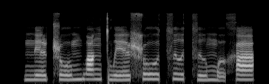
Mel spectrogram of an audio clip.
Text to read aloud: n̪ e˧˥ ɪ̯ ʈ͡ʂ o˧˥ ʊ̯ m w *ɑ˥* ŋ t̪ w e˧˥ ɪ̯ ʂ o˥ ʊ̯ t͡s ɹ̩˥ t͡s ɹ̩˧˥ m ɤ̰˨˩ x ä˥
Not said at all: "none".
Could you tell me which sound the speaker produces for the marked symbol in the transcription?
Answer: ɑ˥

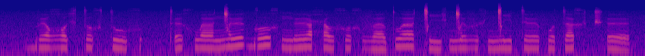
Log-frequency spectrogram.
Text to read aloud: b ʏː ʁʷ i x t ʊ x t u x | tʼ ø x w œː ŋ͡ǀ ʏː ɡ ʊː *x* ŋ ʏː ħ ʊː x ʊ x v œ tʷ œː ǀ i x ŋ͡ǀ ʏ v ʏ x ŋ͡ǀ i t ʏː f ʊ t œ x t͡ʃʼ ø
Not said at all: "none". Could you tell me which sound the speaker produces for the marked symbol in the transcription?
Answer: x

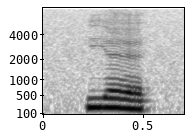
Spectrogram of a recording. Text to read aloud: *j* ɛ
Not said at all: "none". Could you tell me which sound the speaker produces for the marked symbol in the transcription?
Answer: j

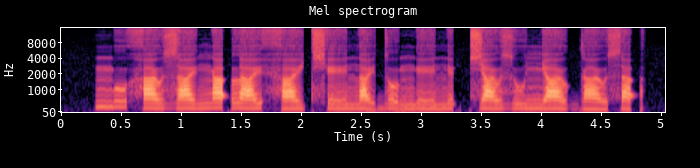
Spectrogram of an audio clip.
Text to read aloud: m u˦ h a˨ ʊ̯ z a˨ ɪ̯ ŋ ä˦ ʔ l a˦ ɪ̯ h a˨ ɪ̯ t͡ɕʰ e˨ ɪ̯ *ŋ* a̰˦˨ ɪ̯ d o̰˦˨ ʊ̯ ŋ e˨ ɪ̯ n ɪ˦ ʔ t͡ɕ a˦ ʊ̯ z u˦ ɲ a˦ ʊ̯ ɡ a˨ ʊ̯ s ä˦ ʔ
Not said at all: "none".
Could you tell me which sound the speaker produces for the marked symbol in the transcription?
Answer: n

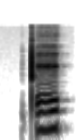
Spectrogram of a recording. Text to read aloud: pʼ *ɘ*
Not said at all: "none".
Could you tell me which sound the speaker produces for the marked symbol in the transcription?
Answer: ɘ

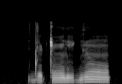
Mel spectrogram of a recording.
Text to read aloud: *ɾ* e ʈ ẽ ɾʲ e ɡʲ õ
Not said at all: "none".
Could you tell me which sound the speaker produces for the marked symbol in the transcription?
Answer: d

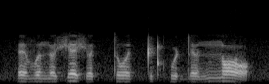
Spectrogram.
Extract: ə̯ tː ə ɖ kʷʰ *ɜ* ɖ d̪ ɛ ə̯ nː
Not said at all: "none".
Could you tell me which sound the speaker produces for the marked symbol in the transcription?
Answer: ɜ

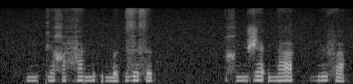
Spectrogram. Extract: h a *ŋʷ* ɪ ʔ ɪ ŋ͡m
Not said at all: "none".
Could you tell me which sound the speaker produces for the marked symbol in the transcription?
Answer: ŋ͡m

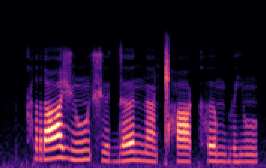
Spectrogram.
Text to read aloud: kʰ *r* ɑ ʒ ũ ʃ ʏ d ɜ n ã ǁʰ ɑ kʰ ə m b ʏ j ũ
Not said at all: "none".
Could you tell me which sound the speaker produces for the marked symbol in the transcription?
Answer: r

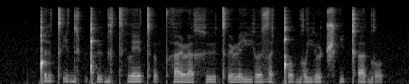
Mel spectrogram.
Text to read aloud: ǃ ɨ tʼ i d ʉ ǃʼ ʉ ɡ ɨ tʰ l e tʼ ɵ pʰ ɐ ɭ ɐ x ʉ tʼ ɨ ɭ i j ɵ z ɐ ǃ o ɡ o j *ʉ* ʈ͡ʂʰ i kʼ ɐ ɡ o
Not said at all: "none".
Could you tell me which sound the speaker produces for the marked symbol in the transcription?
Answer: ʉ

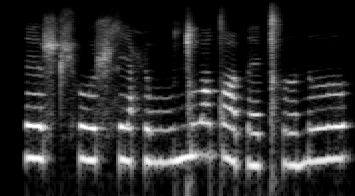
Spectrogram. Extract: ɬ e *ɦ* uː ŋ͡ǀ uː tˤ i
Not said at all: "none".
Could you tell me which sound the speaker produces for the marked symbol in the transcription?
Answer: ħ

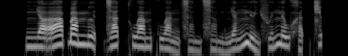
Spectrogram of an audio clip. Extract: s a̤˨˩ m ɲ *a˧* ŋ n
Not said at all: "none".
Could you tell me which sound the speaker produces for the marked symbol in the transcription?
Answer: a˨˦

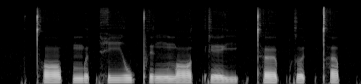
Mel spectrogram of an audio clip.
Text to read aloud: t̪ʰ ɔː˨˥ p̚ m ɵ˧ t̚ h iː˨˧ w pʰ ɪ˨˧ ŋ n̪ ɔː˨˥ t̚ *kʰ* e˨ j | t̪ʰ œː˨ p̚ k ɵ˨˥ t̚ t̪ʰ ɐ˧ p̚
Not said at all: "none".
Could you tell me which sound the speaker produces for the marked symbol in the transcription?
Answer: k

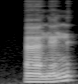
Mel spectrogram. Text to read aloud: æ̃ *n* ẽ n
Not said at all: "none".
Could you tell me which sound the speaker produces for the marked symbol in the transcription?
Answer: n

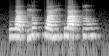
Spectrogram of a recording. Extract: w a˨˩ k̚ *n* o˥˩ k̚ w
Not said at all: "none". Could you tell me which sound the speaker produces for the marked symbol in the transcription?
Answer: n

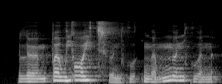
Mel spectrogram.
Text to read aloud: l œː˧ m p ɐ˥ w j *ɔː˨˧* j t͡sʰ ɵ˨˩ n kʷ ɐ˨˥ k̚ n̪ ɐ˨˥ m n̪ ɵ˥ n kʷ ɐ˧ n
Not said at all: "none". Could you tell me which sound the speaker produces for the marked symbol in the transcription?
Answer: ɔː˥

